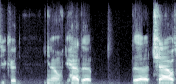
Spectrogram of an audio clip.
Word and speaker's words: Chao: You could, you had the chows, which I called KOs at the time because I didn't know how to pronounce them because they're chaos based, and switching characters like that, it was cool.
